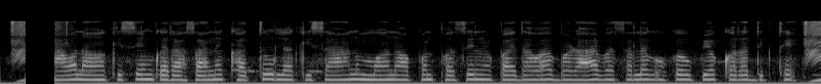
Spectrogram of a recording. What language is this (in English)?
Chhattisgarhi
